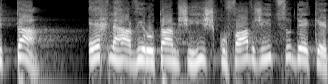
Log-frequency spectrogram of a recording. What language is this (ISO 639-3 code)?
heb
